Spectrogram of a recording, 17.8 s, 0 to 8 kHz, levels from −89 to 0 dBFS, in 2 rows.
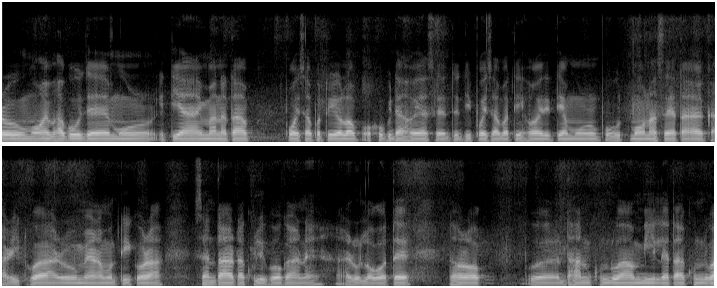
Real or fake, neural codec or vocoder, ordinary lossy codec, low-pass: real; none; none; 7.2 kHz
